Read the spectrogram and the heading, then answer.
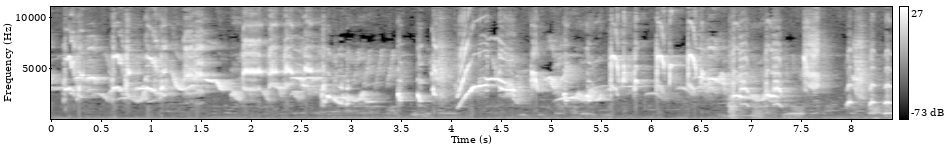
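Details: Fighting-style song of an Oriental magpie-robin (kacer), persistent and full of mixed phrases, recorded for tutoring other birds: long stretches of high chatter, buzzy trills and upward-arching whistles, with brief gaps before sharper notes near the end.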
